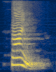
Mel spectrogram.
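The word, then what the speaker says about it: sign: एफ आई जी एन। जी का sound नहीं आएगा। जी के बाद एन, जी के बाद एन और जी के बाद एन आ रहा है। क्या लिखेंगे? साइन क्या लिखा साइन नेक्स्ट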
